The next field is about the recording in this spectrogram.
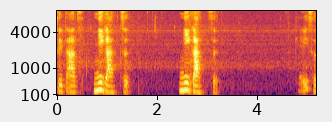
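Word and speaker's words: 二月: And we pronounce it as 2月.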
